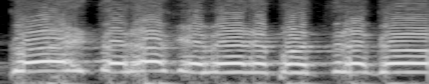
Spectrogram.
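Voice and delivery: loud desperate appeal; a grieving father crying out to everyone; anguished cry. Acted. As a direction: call out for someone to stop him. Father cries out in grief.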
